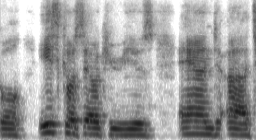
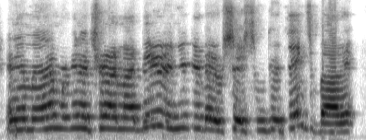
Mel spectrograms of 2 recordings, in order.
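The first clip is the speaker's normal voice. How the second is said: higher, hammed-up salesman voice pushing his beer; mock pushy brewer; 10 semitones higher than usual. Brewer mocking himself to friends, hammed-up boastful voice. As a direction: play a show-off pushing his own beer. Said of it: "You know, I'm not like".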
